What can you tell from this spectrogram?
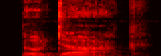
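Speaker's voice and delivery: ordinary delivery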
